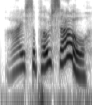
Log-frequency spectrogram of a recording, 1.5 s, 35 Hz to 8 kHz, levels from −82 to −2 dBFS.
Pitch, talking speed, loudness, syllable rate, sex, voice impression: 250 Hz, 115 wpm, -14 LUFS, 4.6 syllables/s, female, feminine, adult-like, tensed, powerful, bright, soft, slightly cute, friendly, reassuring, elegant, lively, kind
